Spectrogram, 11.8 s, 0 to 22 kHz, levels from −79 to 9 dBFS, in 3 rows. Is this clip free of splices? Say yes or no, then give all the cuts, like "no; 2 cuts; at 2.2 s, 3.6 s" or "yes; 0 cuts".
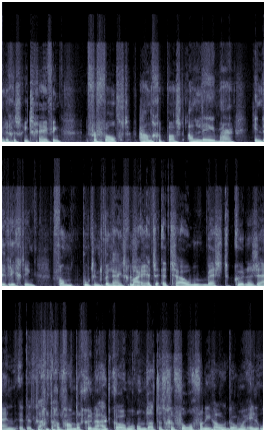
no; 1 cut; at 2.0 s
